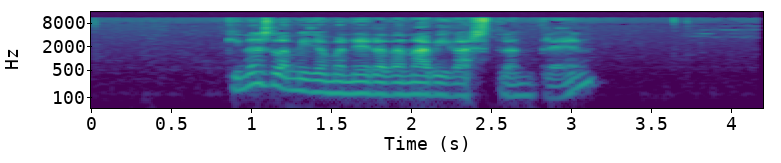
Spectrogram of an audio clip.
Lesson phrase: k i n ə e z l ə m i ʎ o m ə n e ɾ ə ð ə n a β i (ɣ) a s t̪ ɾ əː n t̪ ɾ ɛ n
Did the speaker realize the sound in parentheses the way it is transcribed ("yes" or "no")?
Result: yes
